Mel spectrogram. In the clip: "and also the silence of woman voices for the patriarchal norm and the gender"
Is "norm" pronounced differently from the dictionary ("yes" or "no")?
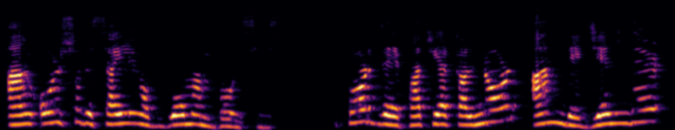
yes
